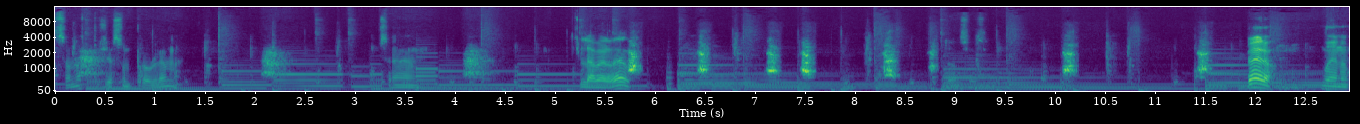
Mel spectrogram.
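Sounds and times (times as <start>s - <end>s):
speech: 0.0s - 4.6s, 5.2s - 7.6s, 8.3s - 9.4s, 11.9s - 12.9s
small dog barking in high-pitched yips: 0.2s - 0.5s, 2.1s - 2.4s, 4.1s - 4.4s, 5.7s - 7.6s, 8.2s - 8.9s, 10.1s - 10.3s, 11.4s - 11.6s.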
